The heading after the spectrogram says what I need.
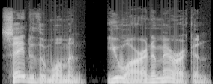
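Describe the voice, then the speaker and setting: A man narrating a language course, giving clear scripted prompts to listen and repeat. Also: fairly low pitch, big pitch swings, fast talker, dry recording, clean studio sound. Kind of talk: scripted instruction.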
